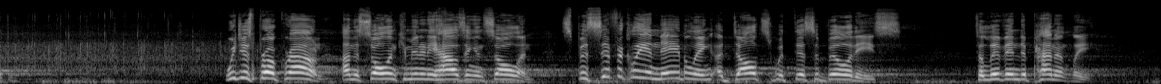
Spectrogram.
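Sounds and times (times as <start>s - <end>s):
audience applause: 0.0s - 2.3s
speech: 2.3s - 9.1s, 9.8s - 11.0s.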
